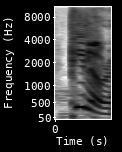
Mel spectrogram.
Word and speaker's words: pilau: Yeah, I had chicken tikka, pilau rice. Never know how to say that right. – Pilau rice, yeah.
